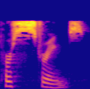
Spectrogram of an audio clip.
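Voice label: "purse strings", English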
